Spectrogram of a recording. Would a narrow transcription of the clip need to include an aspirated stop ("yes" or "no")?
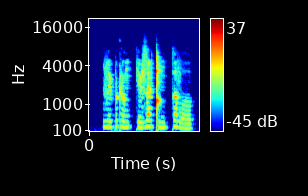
no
